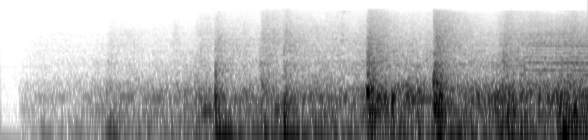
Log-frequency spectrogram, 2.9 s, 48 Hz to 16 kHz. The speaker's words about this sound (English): We leave in darkness, a 6 a.m. train from New Delhi to Agra. Its tracks were set under British rule and run past tidy rectangles of farmland, shabby villages, men squatting in the fields performing their morning ablutions.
